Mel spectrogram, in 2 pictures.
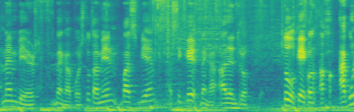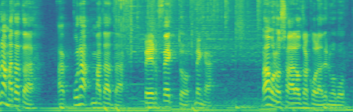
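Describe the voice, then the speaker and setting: A man with a Spanish accent giving casual, animated commentary on a video game as he plays, swearing and shouting at his own mistakes. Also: on the high side. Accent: Spanish from Spain. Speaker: gameplay YouTuber. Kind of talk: casual let's-play commentary. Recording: music playing behind.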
